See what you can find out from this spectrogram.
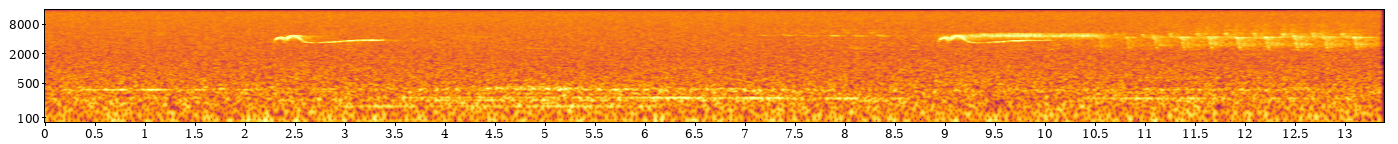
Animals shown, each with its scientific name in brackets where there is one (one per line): Ovenbird (Seiurus aurocapilla)
Eastern Wood-Pewee (Contopus virens)
Pine Warbler (Setophaga pinus)
Yellow-rumped Warbler (Setophaga coronata)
